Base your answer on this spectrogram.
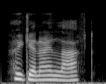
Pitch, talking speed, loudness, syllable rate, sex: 210 Hz, 170 wpm, -16 LUFS, 6.9 syllables/s, female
